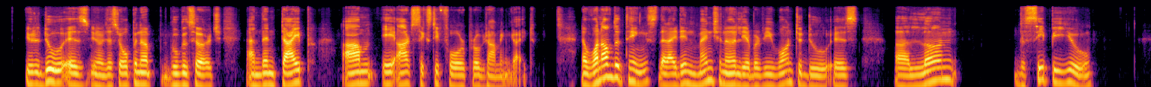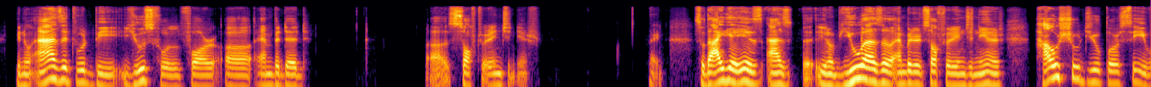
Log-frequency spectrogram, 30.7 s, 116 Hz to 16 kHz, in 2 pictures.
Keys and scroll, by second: 0.0 ctrl+alt+super+p.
